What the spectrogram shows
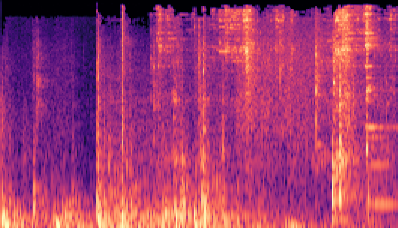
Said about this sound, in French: Puis, sous les yeux injectés de sang et ébahis de Maurice, la guerrière magnifique brise sa chaîne d'acier, bande son arc et tire à bout portant.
